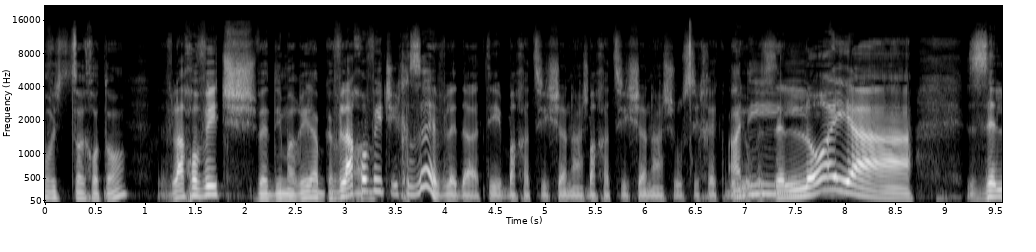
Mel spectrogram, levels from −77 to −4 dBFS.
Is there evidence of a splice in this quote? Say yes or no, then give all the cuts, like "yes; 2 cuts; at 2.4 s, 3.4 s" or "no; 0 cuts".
yes; 2 cuts; at 2.8 s, 5.4 s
